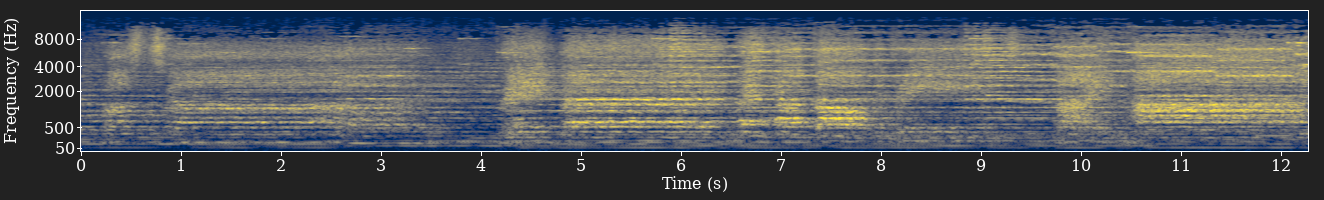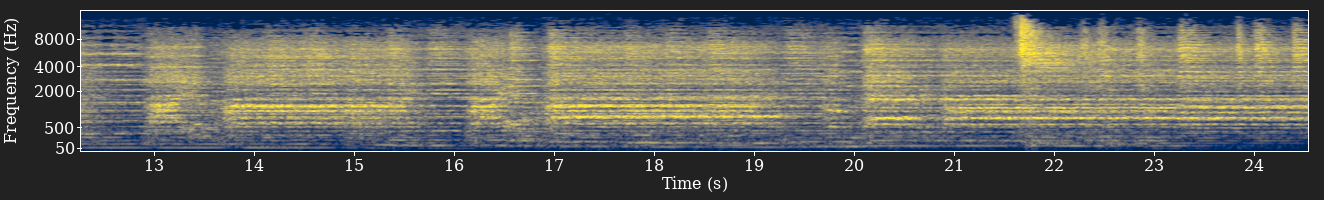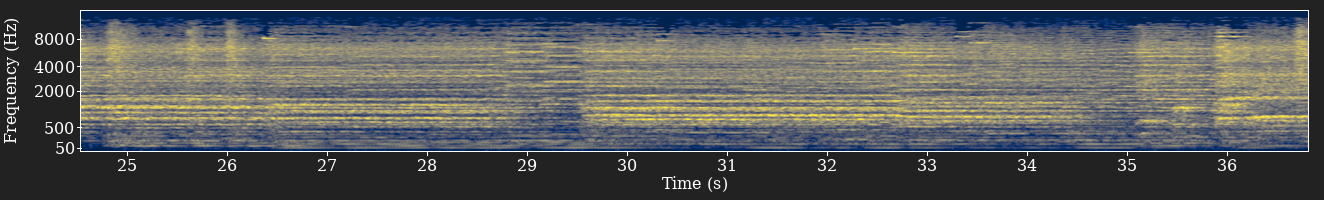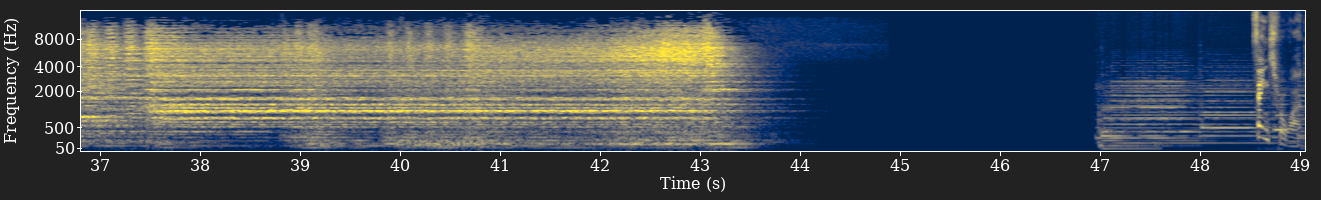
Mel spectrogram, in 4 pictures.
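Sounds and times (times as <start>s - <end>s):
choir singing: 0.0s - 43.9s
orchestra playing: 47.1s - 49.0s.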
